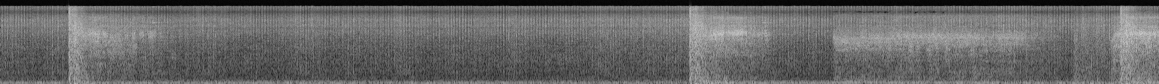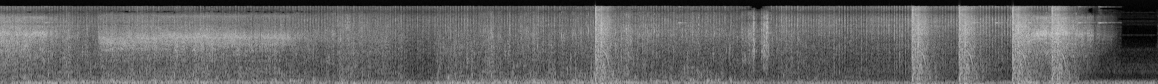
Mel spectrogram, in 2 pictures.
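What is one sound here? Pistol shots ring out one at a time, with a short echo.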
